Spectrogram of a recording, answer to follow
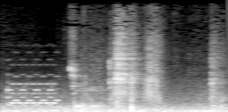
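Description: A telephone ringing: one short burst of rapid electronic beeping tones at the start.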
